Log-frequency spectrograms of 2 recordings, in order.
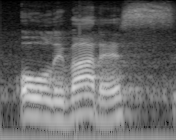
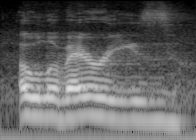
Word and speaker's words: Olivares: Because I said Olivares, and they were used to hearing, because we were in Albuquerque at the time, Olivares.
